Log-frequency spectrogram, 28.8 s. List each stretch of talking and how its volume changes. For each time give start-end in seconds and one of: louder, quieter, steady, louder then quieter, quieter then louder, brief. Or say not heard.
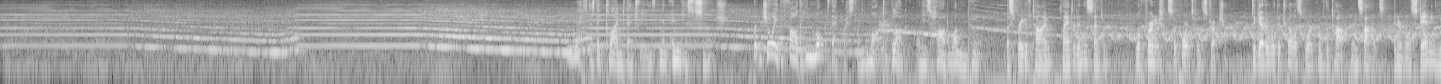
11.3-28.7 steady.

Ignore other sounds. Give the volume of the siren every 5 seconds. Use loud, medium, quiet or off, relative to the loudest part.
medium, loud, loud, medium, medium, medium.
